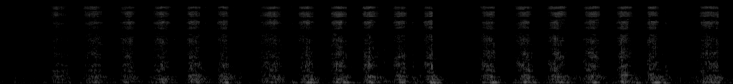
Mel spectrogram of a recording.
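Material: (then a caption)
Nylon. A thin green nylon scouring pad is held flat and rubbed first with a makeup brush, then with a spoolie brush. About 21 quick, crisp, scratchy brushing strokes follow in a steady back-and-forth rhythm. Each stroke is bright and papery with a faint low thump underneath.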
